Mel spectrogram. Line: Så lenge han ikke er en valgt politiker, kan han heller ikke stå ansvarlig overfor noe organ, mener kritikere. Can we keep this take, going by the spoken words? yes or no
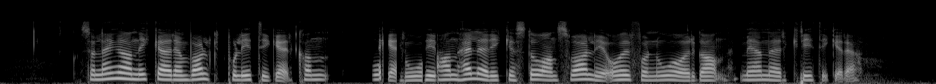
no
